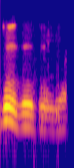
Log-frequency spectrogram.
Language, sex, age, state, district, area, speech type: Gujarati, male, 30-45, Gujarat, Narmada, urban, conversation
